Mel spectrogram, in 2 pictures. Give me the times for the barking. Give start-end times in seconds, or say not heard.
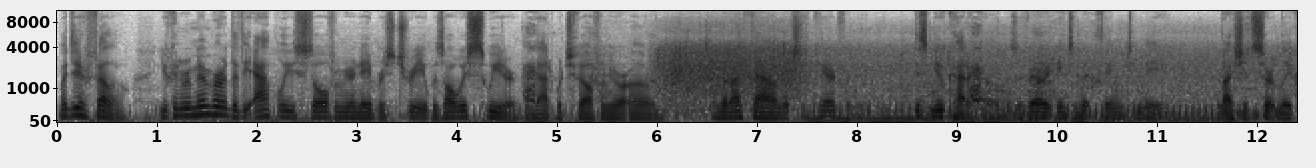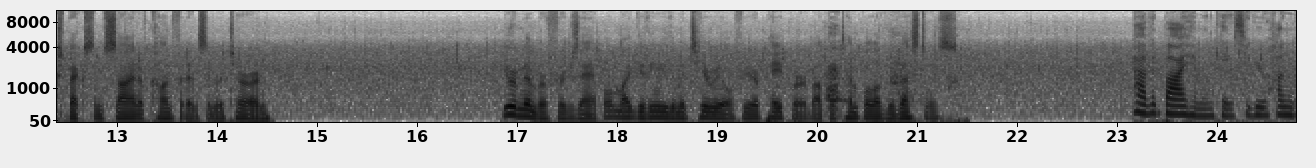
4.6-6.0, 9.1-10.5, 20.1-21.4.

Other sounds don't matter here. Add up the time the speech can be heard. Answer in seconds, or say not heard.
21 s.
